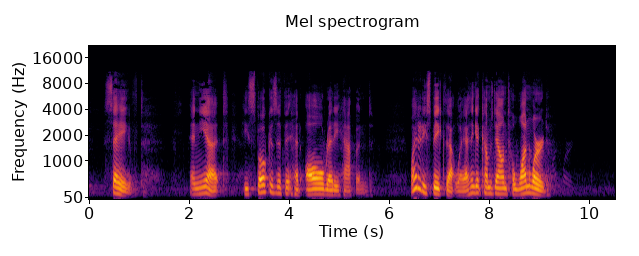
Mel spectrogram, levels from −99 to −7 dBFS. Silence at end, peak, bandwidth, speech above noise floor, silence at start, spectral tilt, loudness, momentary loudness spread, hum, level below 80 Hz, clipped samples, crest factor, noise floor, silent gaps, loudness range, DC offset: 1.35 s; -14 dBFS; 10.5 kHz; 49 dB; 0.4 s; -6.5 dB/octave; -30 LUFS; 15 LU; none; -82 dBFS; under 0.1%; 18 dB; -78 dBFS; none; 4 LU; under 0.1%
